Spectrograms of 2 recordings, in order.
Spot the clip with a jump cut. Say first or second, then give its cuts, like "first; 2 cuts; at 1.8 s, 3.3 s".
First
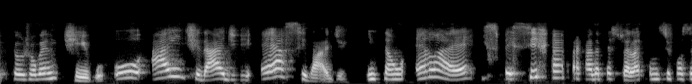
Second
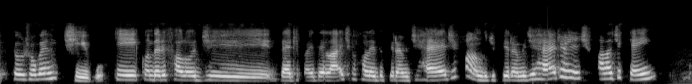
second; 1 cut; at 1.1 s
